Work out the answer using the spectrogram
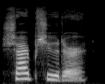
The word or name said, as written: sharpshooter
